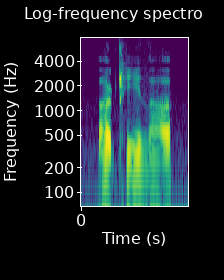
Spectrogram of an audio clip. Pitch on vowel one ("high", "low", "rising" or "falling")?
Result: high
